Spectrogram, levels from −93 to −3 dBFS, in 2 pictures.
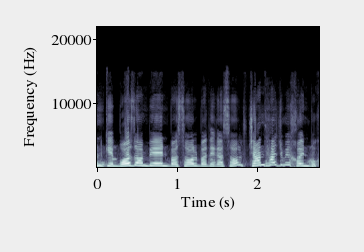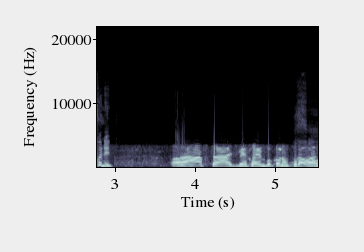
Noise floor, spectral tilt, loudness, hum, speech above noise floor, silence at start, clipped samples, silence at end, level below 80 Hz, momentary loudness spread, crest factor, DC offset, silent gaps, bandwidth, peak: -54 dBFS; -4 dB/octave; -21 LUFS; none; 33 dB; 0 s; under 0.1%; 0 s; -60 dBFS; 8 LU; 18 dB; under 0.1%; none; 13.5 kHz; -4 dBFS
